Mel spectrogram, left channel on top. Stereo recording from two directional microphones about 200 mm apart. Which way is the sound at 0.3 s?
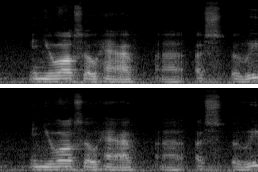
35° left (ahead or behind).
